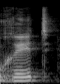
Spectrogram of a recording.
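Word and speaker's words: ח: do Ret perceba que o Ret ele é grudado e ele é o som de h mais forte não é Ah e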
